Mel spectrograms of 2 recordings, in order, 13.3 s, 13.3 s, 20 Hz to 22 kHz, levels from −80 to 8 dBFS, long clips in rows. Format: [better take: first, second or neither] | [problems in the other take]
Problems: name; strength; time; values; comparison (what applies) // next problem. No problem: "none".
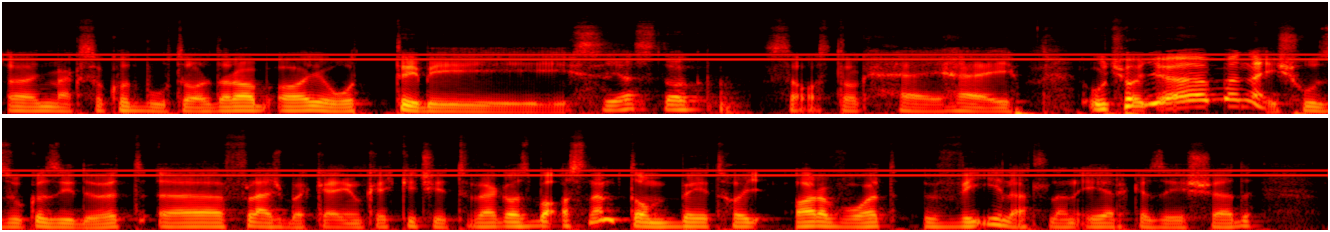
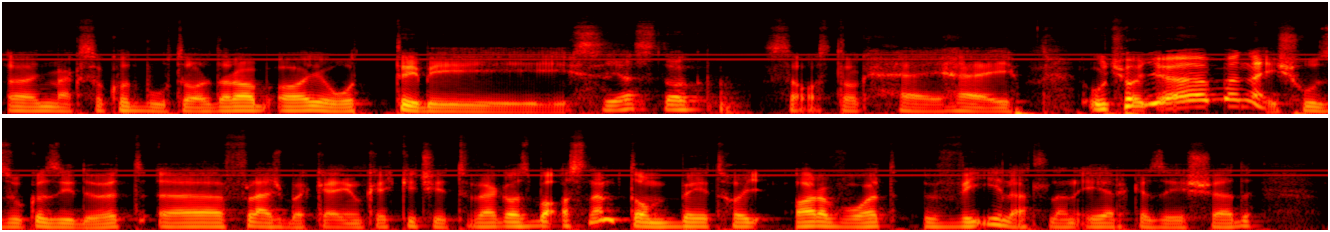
second | high-pitched whine; loud; throughout; 3 kHz, 9 dB below the speech; faint in the second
